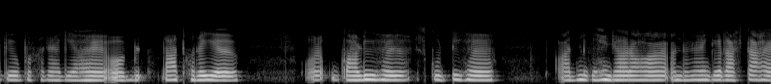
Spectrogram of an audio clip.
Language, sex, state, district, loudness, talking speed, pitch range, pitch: Hindi, female, Bihar, Madhepura, -20 LUFS, 195 wpm, 200-210 Hz, 200 Hz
